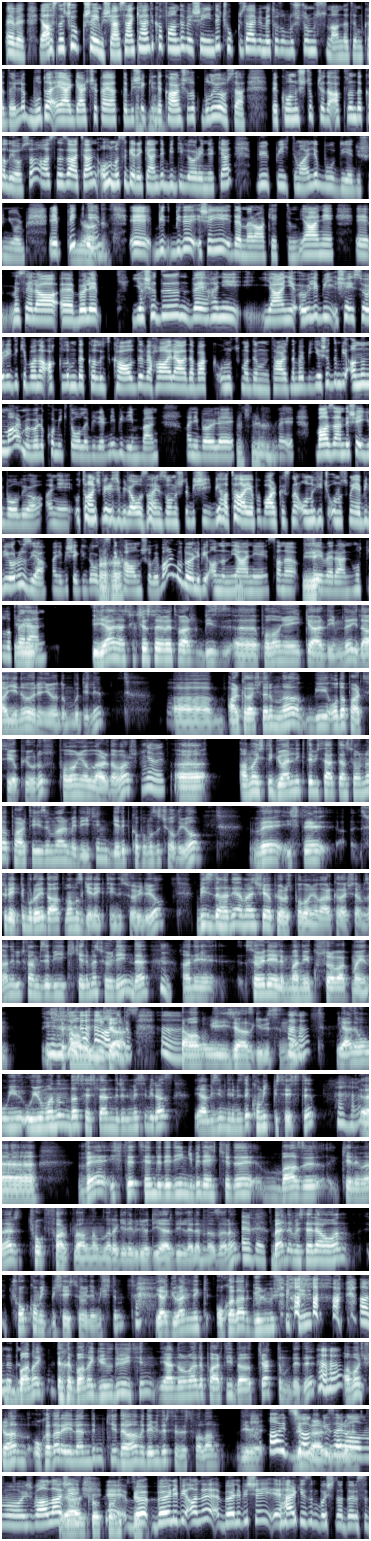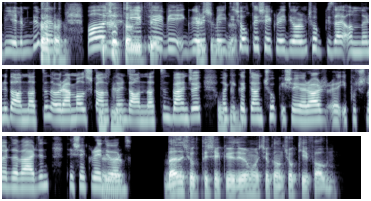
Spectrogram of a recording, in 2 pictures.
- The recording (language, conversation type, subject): Turkish, podcast, Öğrenme alışkanlıklarını nasıl oluşturup sürdürüyorsun?
- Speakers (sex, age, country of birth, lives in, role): female, 55-59, Turkey, Poland, host; male, 25-29, Turkey, Poland, guest
- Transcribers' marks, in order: other background noise; tapping; unintelligible speech; chuckle; background speech; chuckle; chuckle; chuckle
